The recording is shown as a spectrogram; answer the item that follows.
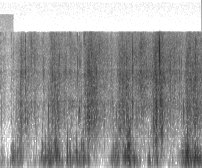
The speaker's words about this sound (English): Now that is a beautiful noise. The pack I carried has these water bottles. They slosh around and make a lot of noise, but only when I run, not when I walk. Usually I find it really annoying, but this time it was a welcome noise to hear.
